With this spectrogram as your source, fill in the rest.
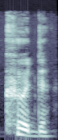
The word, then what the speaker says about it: could: the pronunciation is Right could so the L letter L is not pronounced all right uh we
